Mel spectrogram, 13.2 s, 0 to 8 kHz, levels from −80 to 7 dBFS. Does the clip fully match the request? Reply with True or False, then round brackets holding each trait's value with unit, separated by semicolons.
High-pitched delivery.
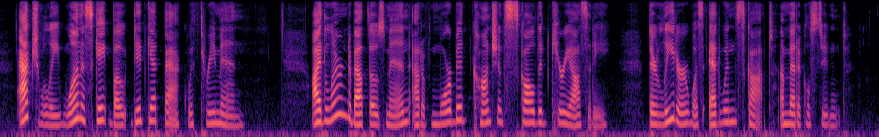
True (200 Hz)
